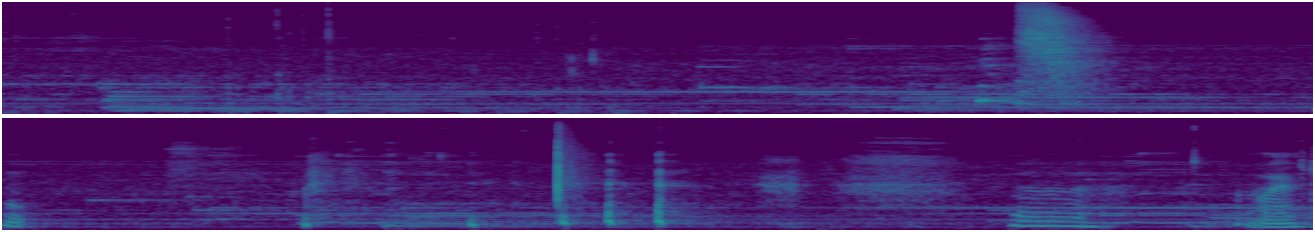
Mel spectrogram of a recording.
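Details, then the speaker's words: A single sharp, hissing sneeze from an adult during a coding session, heard over soft background music in a small room. "just sneezed hopefully you guys could hear that all right"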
